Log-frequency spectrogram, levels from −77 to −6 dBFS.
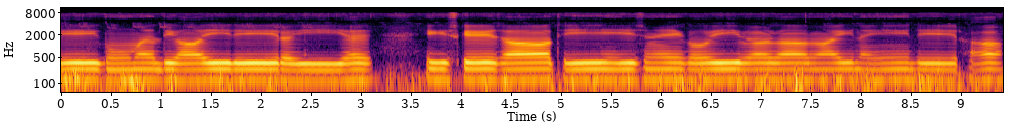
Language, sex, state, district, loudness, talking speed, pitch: Hindi, female, Haryana, Jhajjar, -17 LUFS, 75 wpm, 120 Hz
